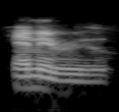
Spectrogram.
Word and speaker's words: Emiru: most people say, people call me Emmy, but it's Emiru, but I don't mind if people call me Emiru.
